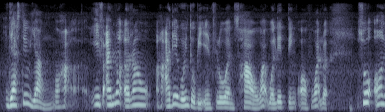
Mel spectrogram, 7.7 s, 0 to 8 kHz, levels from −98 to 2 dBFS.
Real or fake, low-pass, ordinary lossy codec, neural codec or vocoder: real; 7.2 kHz; none; none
